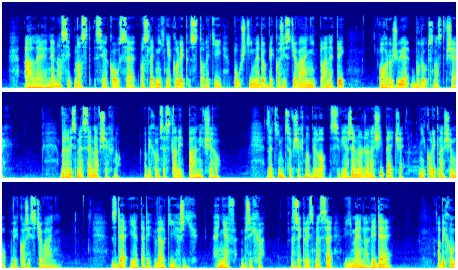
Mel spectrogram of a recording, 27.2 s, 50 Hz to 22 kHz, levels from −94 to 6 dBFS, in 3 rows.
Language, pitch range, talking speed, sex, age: Czech, 90-115 Hz, 110 wpm, male, 40-59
